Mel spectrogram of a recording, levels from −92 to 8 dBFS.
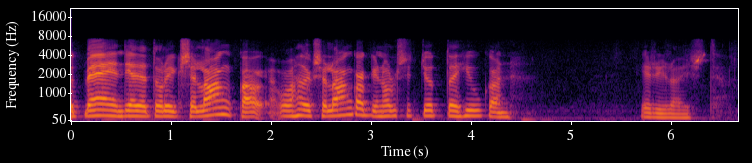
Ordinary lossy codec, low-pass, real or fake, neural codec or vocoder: none; 7.2 kHz; real; none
